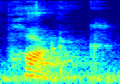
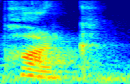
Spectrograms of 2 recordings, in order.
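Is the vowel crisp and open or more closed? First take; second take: closed; open. First: The vowel is said with a more closed mouth. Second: The vowel is crisp and wide open. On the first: "daha ağzımı kapalı tutarak" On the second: "Türkçe'de daha böyle park"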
